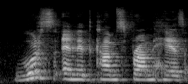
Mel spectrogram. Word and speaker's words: WRS: how to pronounce this because it is spelled wrs but yeah it is pronounced as as one thing it's worse and it comes from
